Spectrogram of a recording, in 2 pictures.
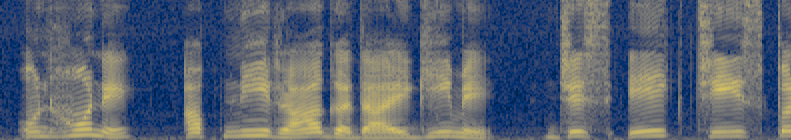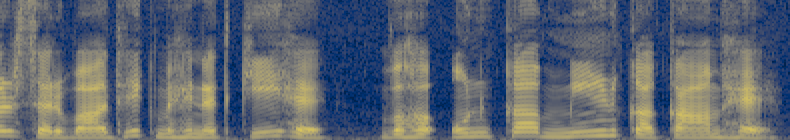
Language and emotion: Hindi, neutral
